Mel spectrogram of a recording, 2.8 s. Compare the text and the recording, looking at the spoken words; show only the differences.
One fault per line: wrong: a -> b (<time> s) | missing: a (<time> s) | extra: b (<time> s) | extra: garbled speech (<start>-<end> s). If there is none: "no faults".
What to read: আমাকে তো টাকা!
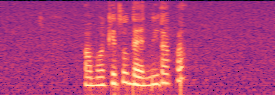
extra: দেননি (1.3 s)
